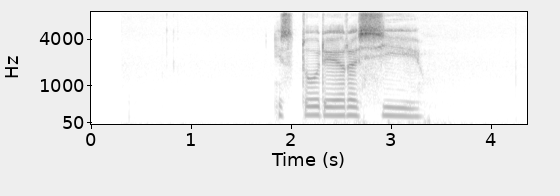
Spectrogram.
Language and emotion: Russian, neutral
